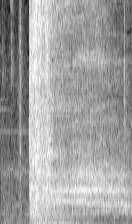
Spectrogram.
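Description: A gunner firing a gun in the video game Darkest Dungeon, heard as one loud, booming shot that breaks in abruptly and then trails off into a long, rumbling decay.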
